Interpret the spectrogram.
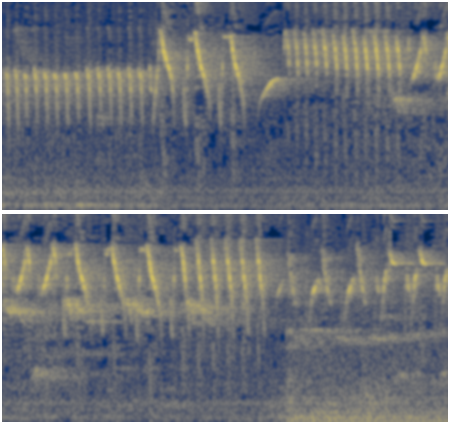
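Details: Canary delivering continuous song for magpie robin training: a low rolling trill, sharp V-shaped slurred notes, and a long high rapid trill, with fainter lower sounds near the end.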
